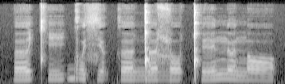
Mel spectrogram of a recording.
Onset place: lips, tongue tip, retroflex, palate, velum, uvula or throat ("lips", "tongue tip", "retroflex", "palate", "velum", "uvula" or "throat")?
palate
